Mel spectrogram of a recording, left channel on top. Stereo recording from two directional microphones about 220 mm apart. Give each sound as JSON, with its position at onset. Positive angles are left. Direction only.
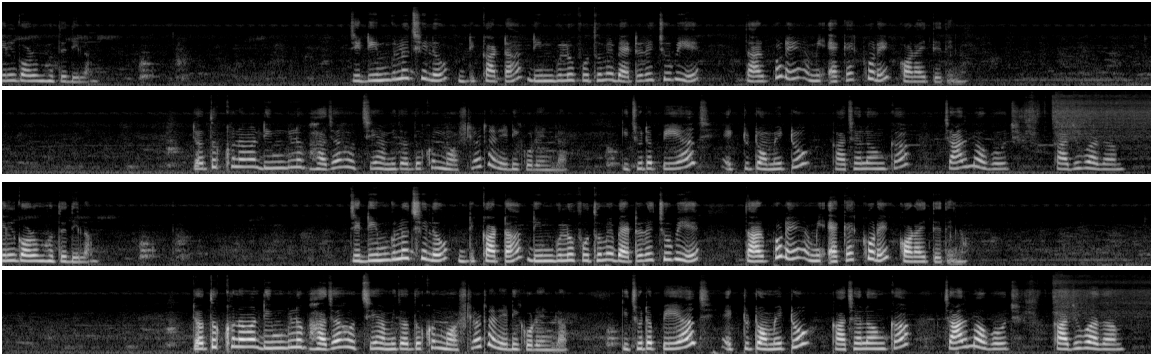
{"t": 0.0, "sound": "a woman's voice", "side_deg": -25}
{"t": 3.4, "sound": "speech", "side_deg": -25}
{"t": 13.4, "sound": "speech", "side_deg": -25}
